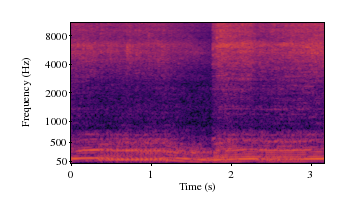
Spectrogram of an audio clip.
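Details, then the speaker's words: K20Z1 K-swapped Honda Civic EM1 on a new DC5 Creations conversion harness with KPro, first start with the fuel pump jumped: petrol idle a bit high and uneven with a choppy beat and brief blip; owner suspects an air leak, unconfirmed. "That's I just idle a little bit. It's a little high. All right, she has a little air leak, but she's turning on."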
